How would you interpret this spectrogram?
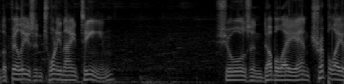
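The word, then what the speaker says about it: Schulz: Brett shules s c h u l z pronounced shes 621 180lb right-hander from the University of Minnesota and a seventh round choice of the Phillies in 29 19 shes in double A and AAA last season mostly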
